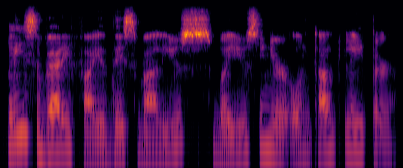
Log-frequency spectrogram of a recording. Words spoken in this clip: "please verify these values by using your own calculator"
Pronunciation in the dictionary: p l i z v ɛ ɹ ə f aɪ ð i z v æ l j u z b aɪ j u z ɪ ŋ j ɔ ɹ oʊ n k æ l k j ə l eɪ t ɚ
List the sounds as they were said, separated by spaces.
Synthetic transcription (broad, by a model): p l i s v ɛ ɹ ə f aɪ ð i s v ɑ l j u s b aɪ j u s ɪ ŋ j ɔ ɹ oʊ n k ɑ l k j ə l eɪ t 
